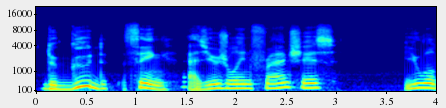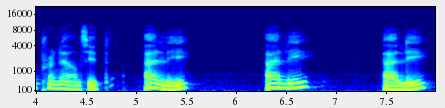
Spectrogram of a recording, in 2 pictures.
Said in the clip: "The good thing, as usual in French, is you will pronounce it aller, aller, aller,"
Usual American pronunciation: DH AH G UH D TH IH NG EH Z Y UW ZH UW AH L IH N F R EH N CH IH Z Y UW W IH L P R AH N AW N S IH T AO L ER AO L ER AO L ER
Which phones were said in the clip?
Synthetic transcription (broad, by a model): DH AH G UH D TH IH NG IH Z Y UW ZH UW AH L IH N F R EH N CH IH Z Y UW W IH L P R AH N AW N S IH T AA L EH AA L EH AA L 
